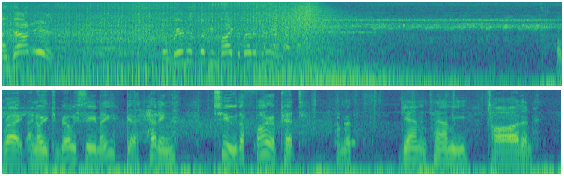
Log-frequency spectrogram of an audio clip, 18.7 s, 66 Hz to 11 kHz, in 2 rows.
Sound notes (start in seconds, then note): 3.8 laughing; 5.0 insects calling; 5.9 eerie music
